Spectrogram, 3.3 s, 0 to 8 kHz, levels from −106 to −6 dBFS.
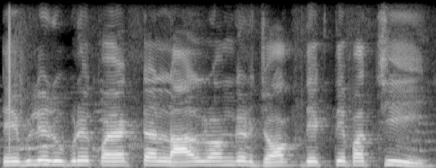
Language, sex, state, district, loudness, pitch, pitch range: Bengali, male, West Bengal, Alipurduar, -19 LUFS, 175 Hz, 160-180 Hz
